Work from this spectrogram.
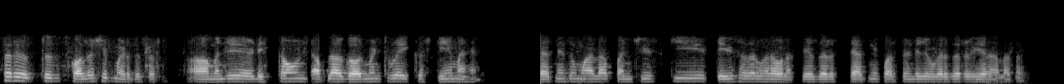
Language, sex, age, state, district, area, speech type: Marathi, male, 45-60, Maharashtra, Yavatmal, urban, conversation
